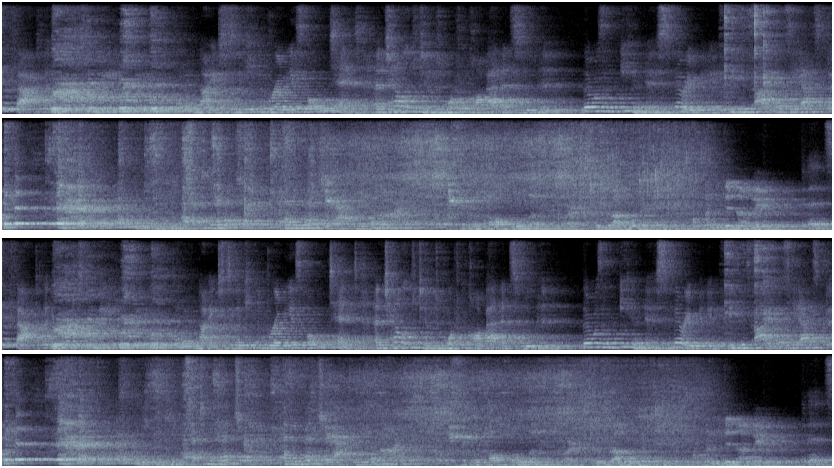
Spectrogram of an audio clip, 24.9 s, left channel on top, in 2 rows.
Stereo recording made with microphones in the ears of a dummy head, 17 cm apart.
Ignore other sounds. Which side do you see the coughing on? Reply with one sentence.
In this clip you hear the coughing on the left.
